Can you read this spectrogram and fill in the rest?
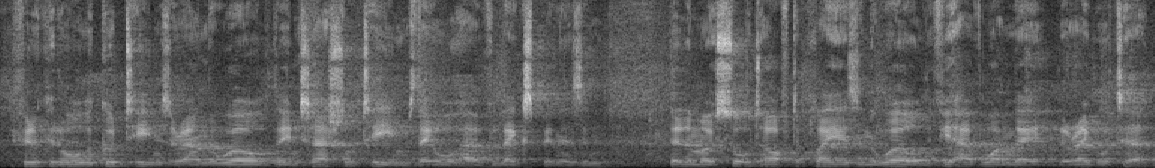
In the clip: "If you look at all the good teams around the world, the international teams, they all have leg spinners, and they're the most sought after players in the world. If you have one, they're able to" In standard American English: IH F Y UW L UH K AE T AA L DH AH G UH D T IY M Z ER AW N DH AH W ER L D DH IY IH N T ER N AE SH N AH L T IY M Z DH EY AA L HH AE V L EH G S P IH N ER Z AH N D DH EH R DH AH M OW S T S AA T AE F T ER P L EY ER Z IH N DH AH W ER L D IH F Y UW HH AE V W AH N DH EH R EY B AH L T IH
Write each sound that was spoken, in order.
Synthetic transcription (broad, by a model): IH F Y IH L UH K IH T AA L DH AH G UH D T IY M Z ER AW N DH AH W ER L D DH IY IH N T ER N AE SH N L T IY M Z DH EY AA L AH V L EH G S P IH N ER Z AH N DH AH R DH AH M OW S T S AA T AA F T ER P L EY ER Z IH N DH AH W ER L D IH F Y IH V W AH N DH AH R EY B AH L T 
